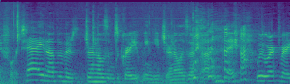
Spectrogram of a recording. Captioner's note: laughs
